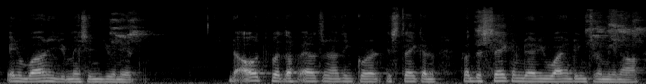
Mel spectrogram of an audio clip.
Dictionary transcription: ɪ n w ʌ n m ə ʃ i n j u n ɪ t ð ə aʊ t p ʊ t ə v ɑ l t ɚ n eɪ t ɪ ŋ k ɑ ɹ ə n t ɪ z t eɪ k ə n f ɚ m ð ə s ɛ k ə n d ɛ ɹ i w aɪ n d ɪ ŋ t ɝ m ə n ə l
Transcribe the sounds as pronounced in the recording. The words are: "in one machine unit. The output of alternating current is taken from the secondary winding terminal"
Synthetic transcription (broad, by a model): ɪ n w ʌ n m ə s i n j u n ɪ t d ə aʊ t p ʊ t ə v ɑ l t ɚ n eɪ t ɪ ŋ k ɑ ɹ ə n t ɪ s t eɪ k ə n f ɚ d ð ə s ɛ k ə n d ɛ ɹ i w aɪ n d ɪ ŋ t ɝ m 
